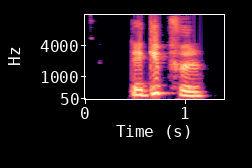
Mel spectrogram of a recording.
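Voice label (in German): "peak", German; gcompris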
